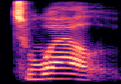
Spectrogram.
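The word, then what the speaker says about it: twelve: So, this number is also tricky because um it has many different sounds that happen very quickly at the beginning and as well at the end. So it starts with the fast sound of t which is a combination sound.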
